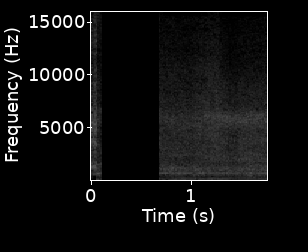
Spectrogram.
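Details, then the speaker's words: Jeep CJ7 build after reconnecting two unplugged ignition-wiring plugs found on top of the steering column: engine now runs with a steady, even hum and no misses; normal running. "So I plugged them in, and yeah, here's what it sounds like now. Boom! It works with the ignition wire."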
